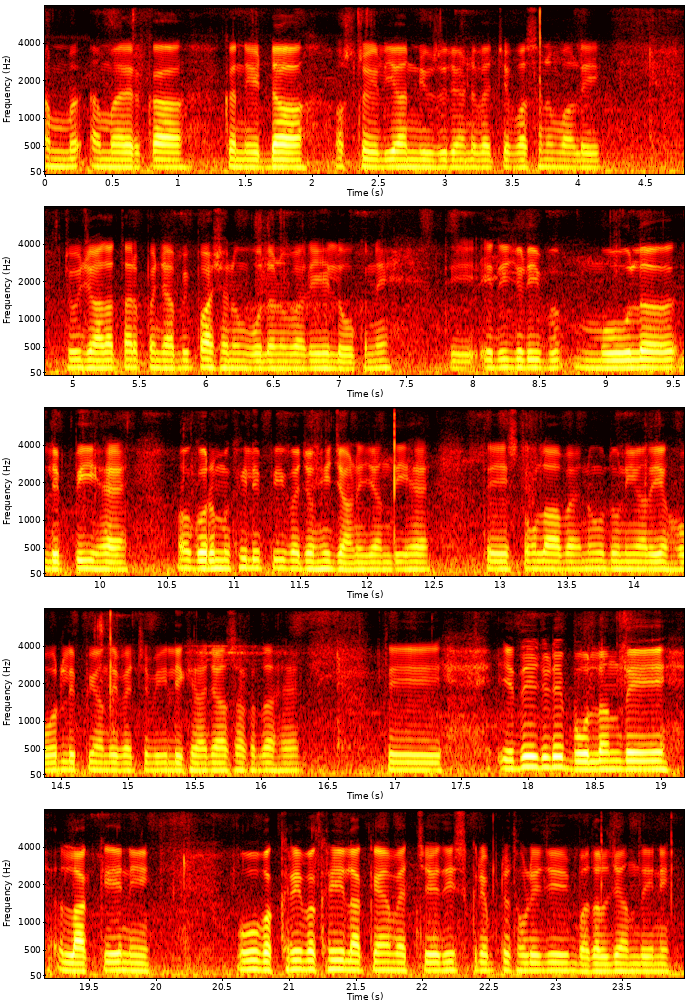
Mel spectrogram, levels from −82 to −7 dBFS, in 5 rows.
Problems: none marked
